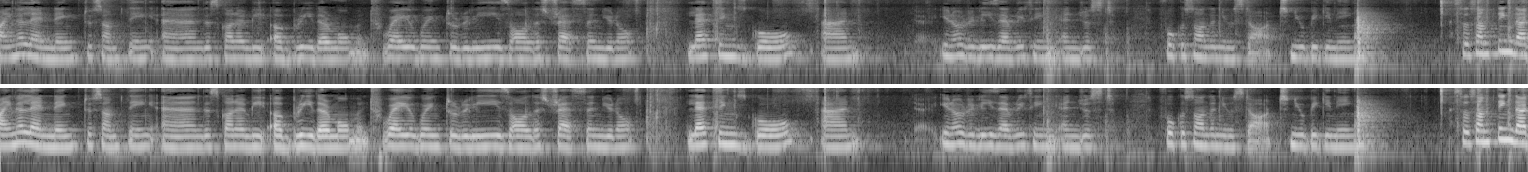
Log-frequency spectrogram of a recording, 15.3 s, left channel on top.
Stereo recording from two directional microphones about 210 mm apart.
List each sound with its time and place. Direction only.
0.0 s a woman's voice: 55° right (ahead or behind)
9.4 s a woman's voice: 50° right (ahead or behind)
